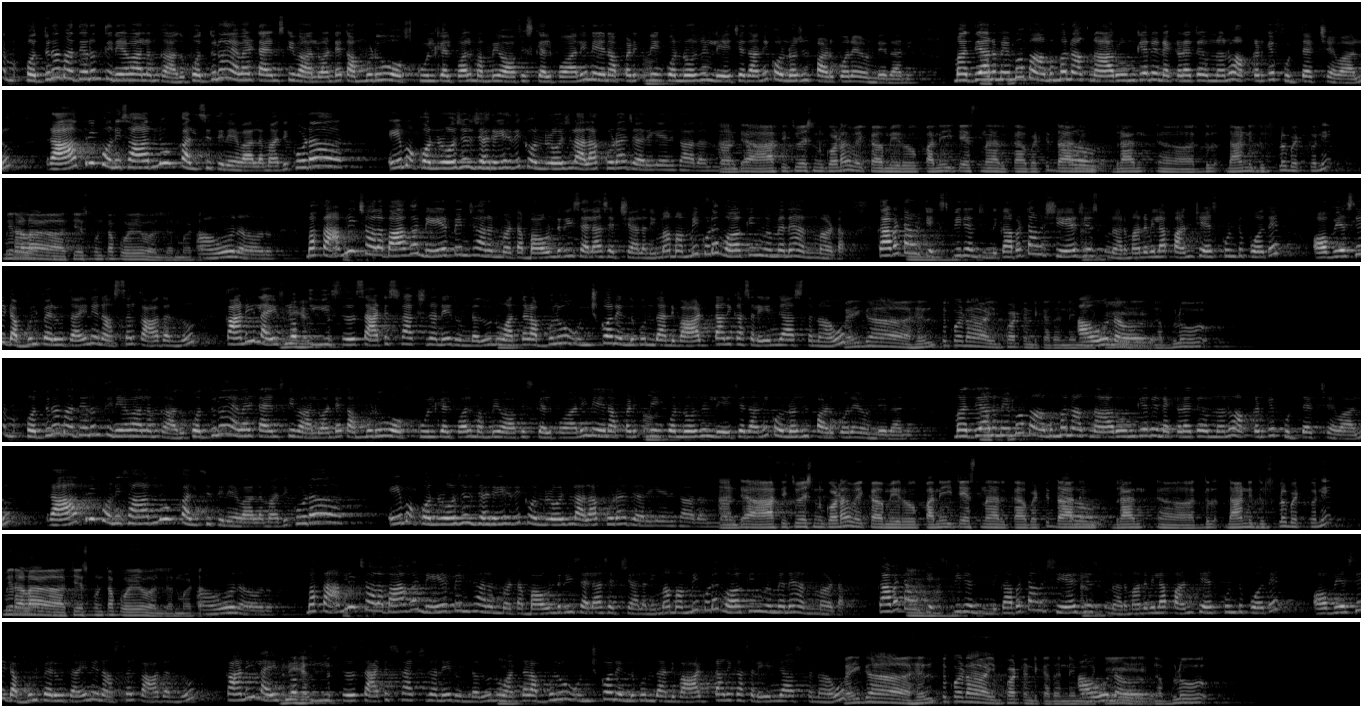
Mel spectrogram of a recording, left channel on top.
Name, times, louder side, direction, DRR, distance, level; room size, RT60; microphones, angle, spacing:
voice 1, 0.0-9.1 9.5-13.7 14.0-17.0 17.4-20.9 24.2-24.5 27.3-27.5 29.1-29.9 30.2-35.6 35.9-40.0 40.3-42.7 43.0-49.2 51.5-52.3, left 3 dB, 60° left, 9 dB, 1.1 m, -33 dB
voice 2, 20.7-26.9 27.2-29.2 36.2-36.8 38.0-38.2 43.6-43.9 45.7-45.9 49.2-52.9, right 2 dB, 20° right, 10 dB, 0.8 m, -40 dB
25.5 x 21.5 x 8.5 m, 1.1 s
head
